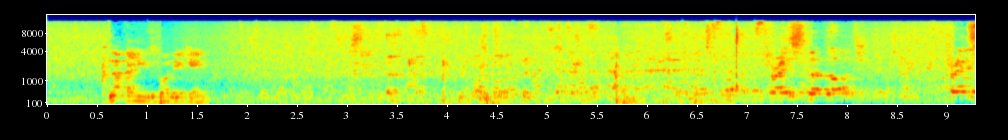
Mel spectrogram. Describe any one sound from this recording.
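A crowd murmurs in a room.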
